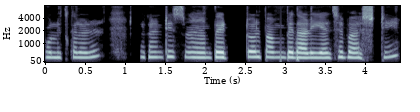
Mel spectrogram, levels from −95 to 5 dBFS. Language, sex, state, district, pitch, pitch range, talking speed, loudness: Bengali, female, West Bengal, North 24 Parganas, 270 Hz, 260-280 Hz, 160 wpm, -18 LUFS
